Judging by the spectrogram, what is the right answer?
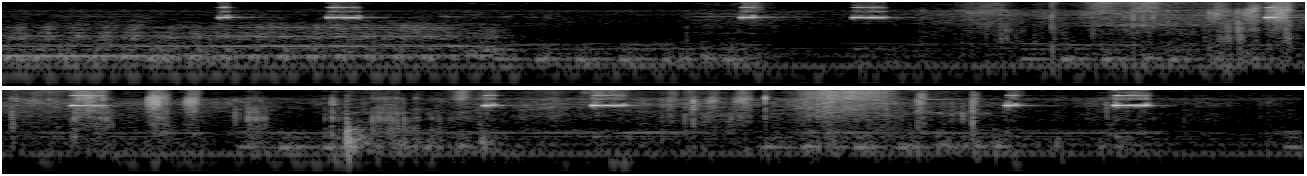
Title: Frigidaire chirping noise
